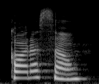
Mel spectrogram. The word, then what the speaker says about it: coração: So in the Northeast, we usually pronounce the first O very open. Coração, coração, coração. It's an open O. Of course, the last one is a very weak U.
